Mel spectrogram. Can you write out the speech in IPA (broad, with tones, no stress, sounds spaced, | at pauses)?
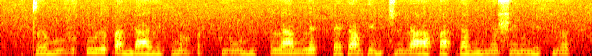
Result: t̪ əː˨˩ w u˧˥ v ə˦˥ k̚ m ɨ˧˥ ə̯ ɓ a˨˩˨ n j aː˨˩ l e˨˩ p̚ ŋ ə˧˥ m ʔ ə˨˩ k̚ f ɨ˧ w u˨˩˦ | l a˧ m l ɛ˦˥ k̚ ʔ ɛ˨˩ ɗ a˧ w ɗ e˨˩ n c ɨ˨˩˦ l aː˨˩ f a˨˩ k̚ l a˨˩˨ n m i˧ ə̯ ʂ e˧ ŋ e˨˩ h ɨ˧ ə̯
